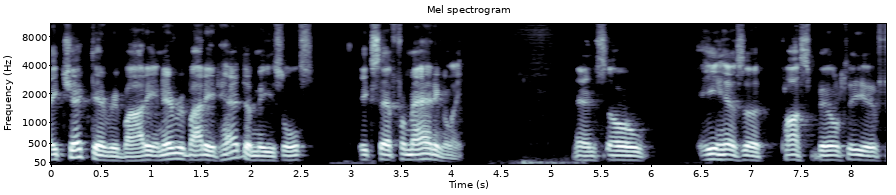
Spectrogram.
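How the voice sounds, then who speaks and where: A man's fairly low, dark, mellow voice in a Southern US accent, with ordinary pitch variation and long, frequent pauses. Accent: Southern drawl. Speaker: retired astronaut. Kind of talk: interview answer.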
